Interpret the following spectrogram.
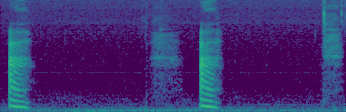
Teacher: This is a short vowel sound. It's pronounced ah. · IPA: /æ/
